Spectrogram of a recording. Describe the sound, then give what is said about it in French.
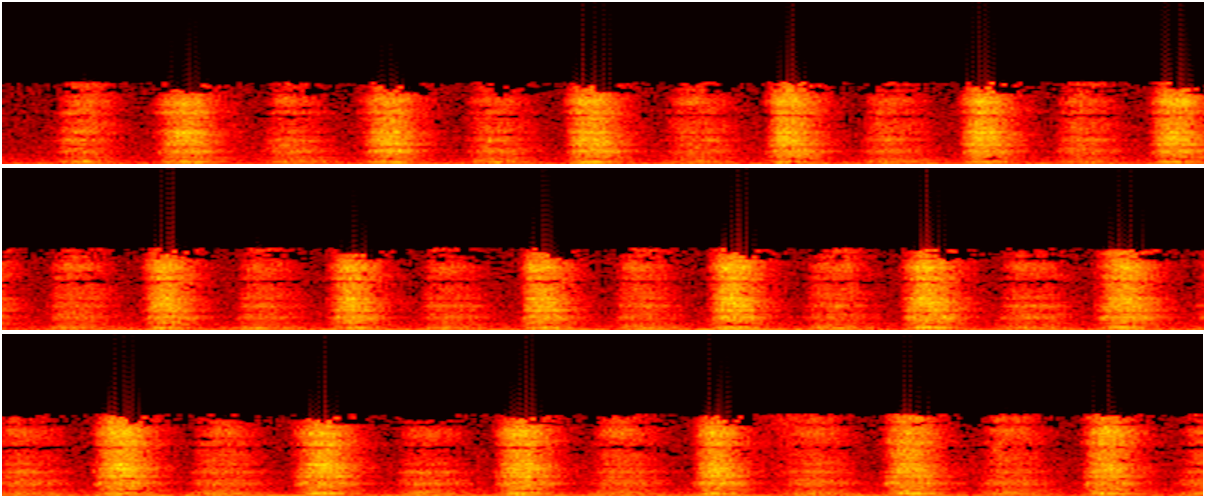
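Ujjayi yoga breathing, exhaling completely: many steady, evenly spaced breaths with a hissing, throat-constricted rush of air. The breaths pulse regularly and fairly loudly, with no talking. “Et on va commencer en expirant complètement. N'oubliez pas l'Ujjayi.”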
